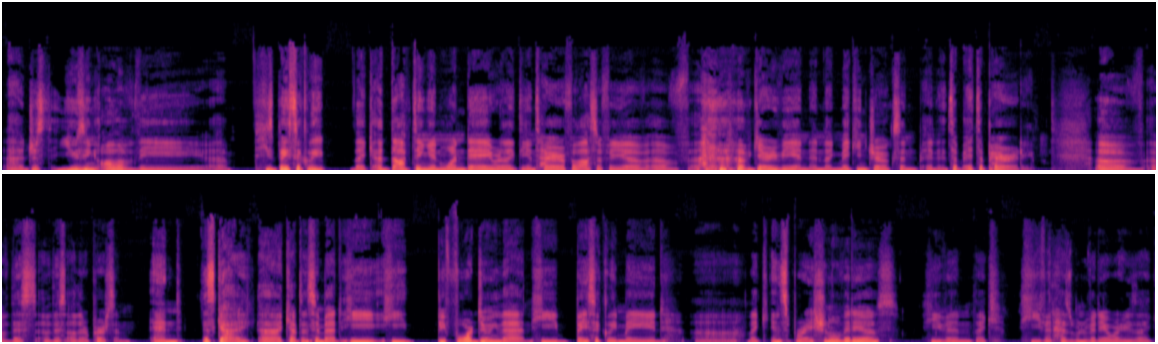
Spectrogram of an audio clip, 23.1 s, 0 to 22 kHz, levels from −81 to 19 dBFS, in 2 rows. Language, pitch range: English, 110-140 Hz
